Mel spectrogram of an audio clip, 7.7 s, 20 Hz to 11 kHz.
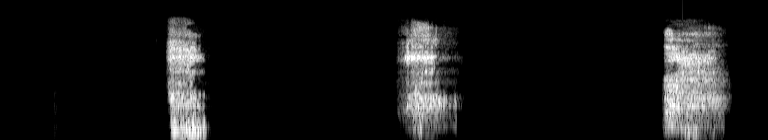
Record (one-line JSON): {"exhalation_length": "7.7 s", "exhalation_amplitude": 30116, "exhalation_signal_mean_std_ratio": 0.33, "survey_phase": "beta (2021-08-13 to 2022-03-07)", "age": "18-44", "gender": "Female", "wearing_mask": "No", "symptom_cough_any": true, "symptom_runny_or_blocked_nose": true, "symptom_shortness_of_breath": true, "symptom_sore_throat": true, "symptom_fatigue": true, "symptom_fever_high_temperature": true, "symptom_headache": true, "symptom_onset": "3 days", "smoker_status": "Ex-smoker", "respiratory_condition_asthma": true, "respiratory_condition_other": false, "recruitment_source": "Test and Trace", "submission_delay": "2 days", "covid_test_result": "Positive", "covid_test_method": "RT-qPCR", "covid_ct_value": 26.0, "covid_ct_gene": "N gene"}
